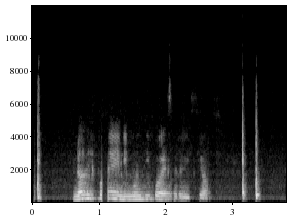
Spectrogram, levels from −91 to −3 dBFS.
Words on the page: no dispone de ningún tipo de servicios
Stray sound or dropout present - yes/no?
yes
